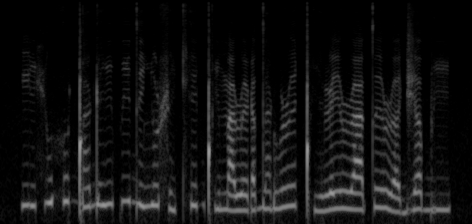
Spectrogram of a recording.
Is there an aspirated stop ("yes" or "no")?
yes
